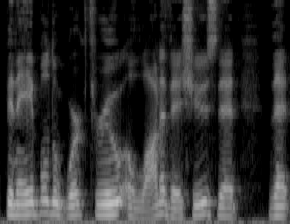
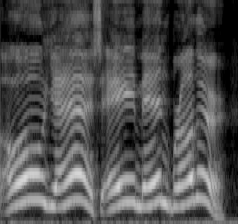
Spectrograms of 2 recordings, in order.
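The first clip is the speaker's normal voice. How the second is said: high, loud mock amen from the pews; cheering congregation; 9 semitones higher, 7 dB louder, slower than usual. Preacher mimics husbands cheering the verse, high and loud. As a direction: whoop it like a delighted churchgoer.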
